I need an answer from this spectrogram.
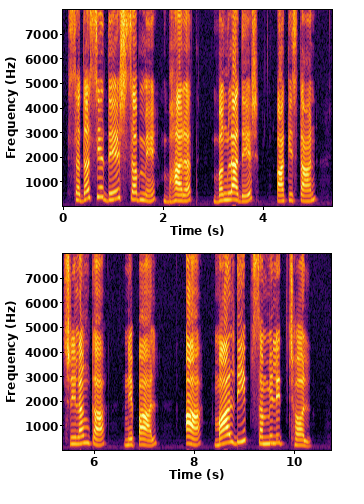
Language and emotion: Maithili, neutral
